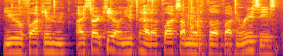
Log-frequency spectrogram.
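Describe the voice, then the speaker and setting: A man's voice: medium pitch, flat delivery, moderate pace, noisy background. Crude, joking young man. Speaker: podcast co-host. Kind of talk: casual chat.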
